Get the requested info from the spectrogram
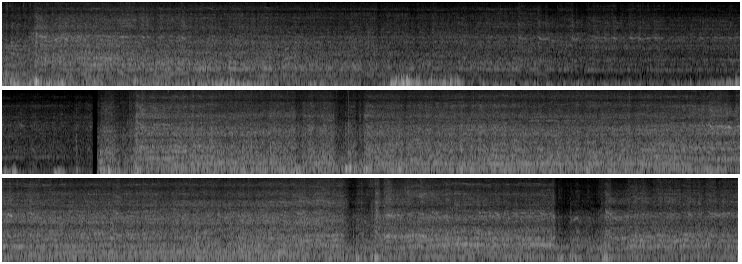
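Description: Battery-powered Power Wheels Jeep's electric drive motors and gearboxes whining steadily as the ride-on toy drives through snow, with a quieter stretch for a few seconds in the first half.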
